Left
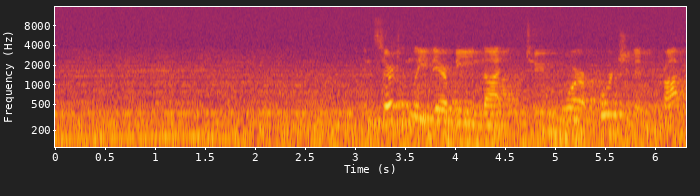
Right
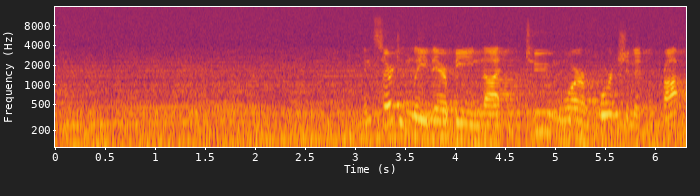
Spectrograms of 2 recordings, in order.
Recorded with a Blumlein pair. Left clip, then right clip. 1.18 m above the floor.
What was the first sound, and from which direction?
A man speaking, 25° right.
